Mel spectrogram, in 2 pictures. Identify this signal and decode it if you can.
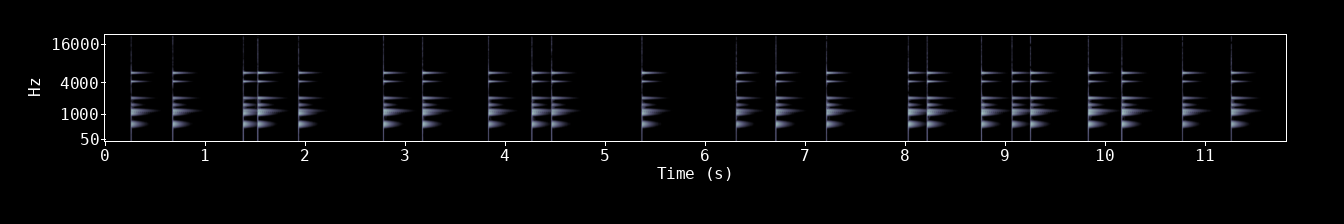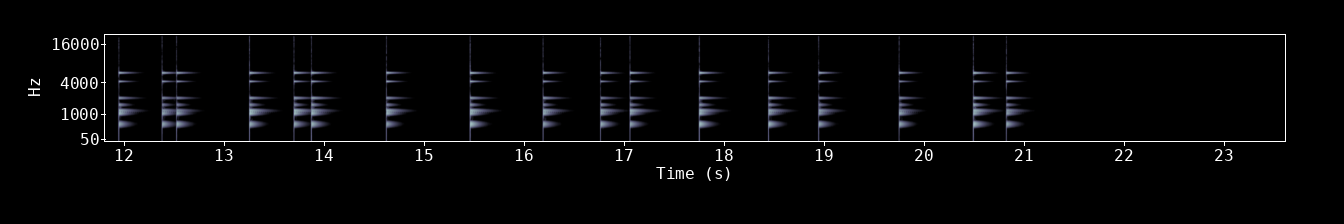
Irregular taps on a metal pipe. There is no code.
